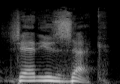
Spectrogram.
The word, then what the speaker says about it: Januszek: properly you mean no Jan use ech yeah that's it the Zed throws people I guess you know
